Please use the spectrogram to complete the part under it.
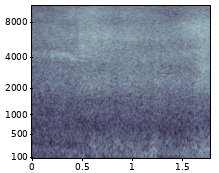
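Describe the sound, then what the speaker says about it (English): Ocean waves break at Jennette's Pier in Nags Head, North Carolina, making a steady, continuous roar of surf mixed with wind buffeting the microphone, with no voices. "I'm gonna try to get some close-ups of those waves"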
